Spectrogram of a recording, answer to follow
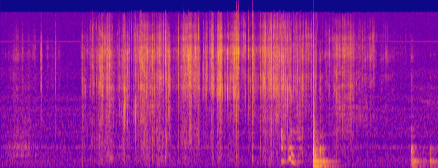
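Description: Clear plastic wrapper crinkling and tearing as it is pulled off a plastic Easter egg, starting about a second and a half in and running until near the end, with a single thump a little after six seconds in.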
